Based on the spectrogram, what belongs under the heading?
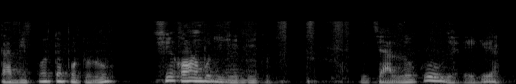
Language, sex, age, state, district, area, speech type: Odia, male, 18-30, Odisha, Jagatsinghpur, rural, spontaneous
